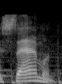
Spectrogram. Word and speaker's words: salmon: Cuando decimos salmón, se escribe salmón, pero se dice salmon.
